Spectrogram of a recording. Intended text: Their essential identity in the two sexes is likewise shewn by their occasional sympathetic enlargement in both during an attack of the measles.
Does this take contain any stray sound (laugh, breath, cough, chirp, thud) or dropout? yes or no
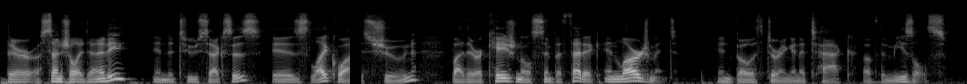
yes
